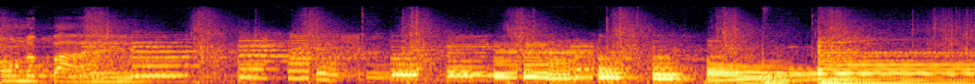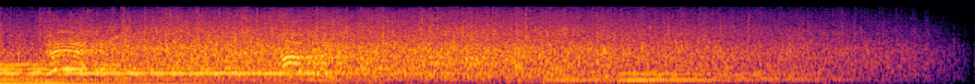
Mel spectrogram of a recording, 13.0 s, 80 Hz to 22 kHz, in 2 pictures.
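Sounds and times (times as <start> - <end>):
audience applauding: 0.6 - 13.0.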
